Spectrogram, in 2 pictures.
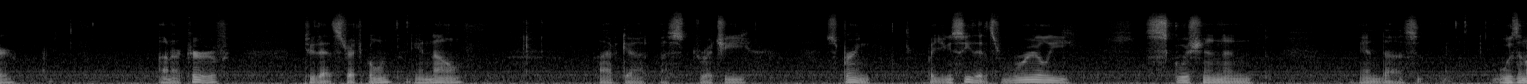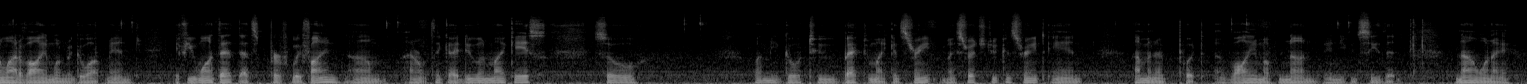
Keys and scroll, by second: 5.2 g, 29.4 g.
